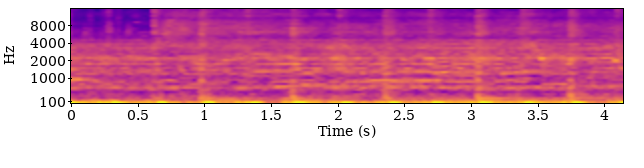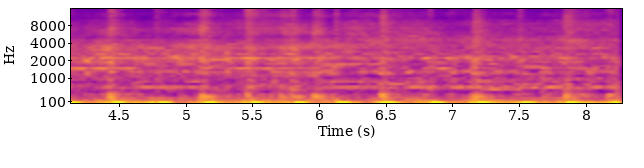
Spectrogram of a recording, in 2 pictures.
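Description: Punk rock band playing live through a festival PA, heard from within the crowd: distorted electric guitars and bass over a fast, steady drum beat.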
